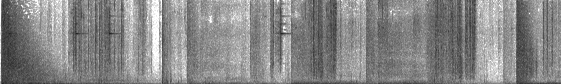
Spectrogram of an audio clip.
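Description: Footsteps thud on stone as a game character runs.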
